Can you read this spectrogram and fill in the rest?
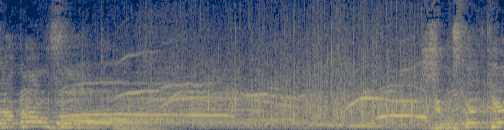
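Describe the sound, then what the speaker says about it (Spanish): A crowd at a ranchero boxing tournament in Matagallinas cheers loudly, with whoops, shouts and bellowing voices over scattered applause, continuous and near throughout. "si usted quiere que gane esta primera pelea, el Chiptamba, ¿cuál es el aplauso?"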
